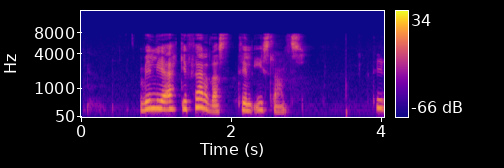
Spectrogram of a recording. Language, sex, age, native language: Icelandic, female, 50-59, Icelandic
